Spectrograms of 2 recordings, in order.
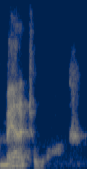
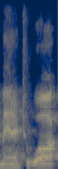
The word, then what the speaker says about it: Manitowoc: I just started thinking it's going to have to be something where it rhymes with walk, and that's going to have to be it.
